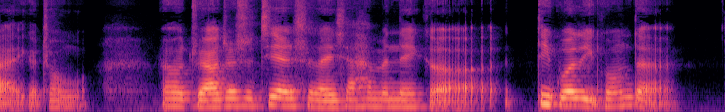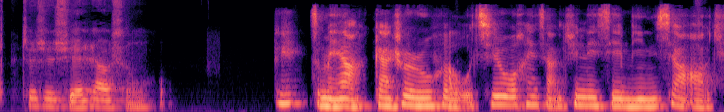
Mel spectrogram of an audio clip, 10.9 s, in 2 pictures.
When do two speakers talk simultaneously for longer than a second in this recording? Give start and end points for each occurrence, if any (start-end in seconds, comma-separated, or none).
none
